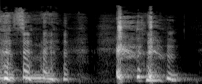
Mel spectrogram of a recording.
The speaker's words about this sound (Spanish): Ya le dio tos.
